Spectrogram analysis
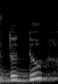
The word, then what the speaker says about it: duddu: यहाँ पे DUDDU, okay, the pronunciation is दुद्दू।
